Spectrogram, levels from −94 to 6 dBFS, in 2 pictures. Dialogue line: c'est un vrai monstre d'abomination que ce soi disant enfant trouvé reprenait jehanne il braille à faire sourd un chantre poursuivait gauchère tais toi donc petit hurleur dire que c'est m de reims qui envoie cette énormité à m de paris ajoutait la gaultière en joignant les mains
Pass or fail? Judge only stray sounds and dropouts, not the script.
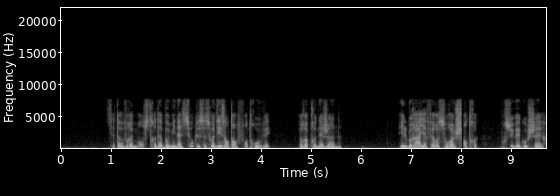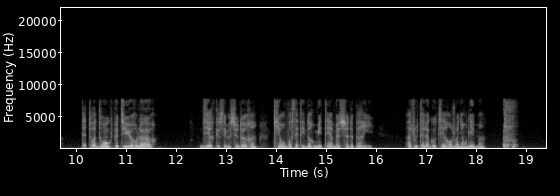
fail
